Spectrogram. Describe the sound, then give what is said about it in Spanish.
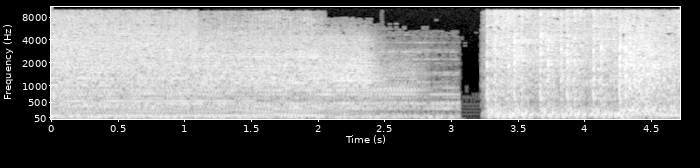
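Loud, throaty roar of a Harley-Davidson motorcycle engine revving. The engine sound drops into a brief gap of silence near the end, then roars back at full strength. “Uf, com sona, eh? Quina música. És una Harley.”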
